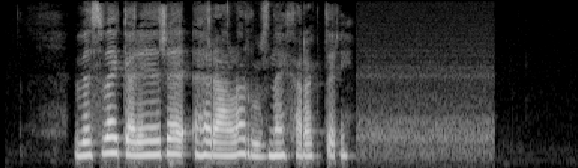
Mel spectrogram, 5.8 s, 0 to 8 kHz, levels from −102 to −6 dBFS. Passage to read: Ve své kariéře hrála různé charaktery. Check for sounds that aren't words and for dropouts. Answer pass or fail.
pass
